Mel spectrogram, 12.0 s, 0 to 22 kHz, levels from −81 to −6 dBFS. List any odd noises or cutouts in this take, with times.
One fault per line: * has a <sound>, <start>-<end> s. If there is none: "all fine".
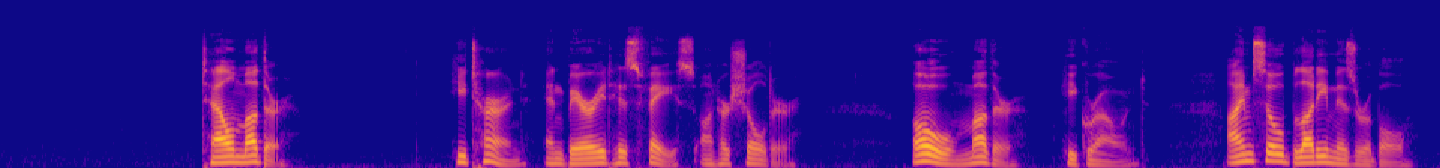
all fine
